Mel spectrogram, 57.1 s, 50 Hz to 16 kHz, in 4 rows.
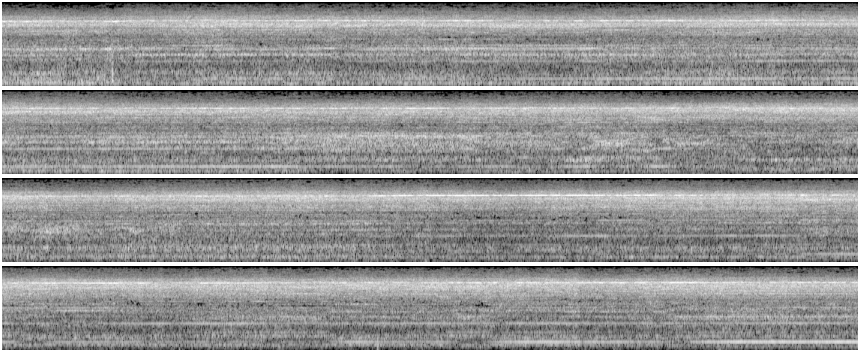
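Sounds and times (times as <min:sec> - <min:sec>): shop vac running: 0:00.0 - 0:57.0
vacuum nozzle on floor: 0:00.0 - 0:57.0.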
